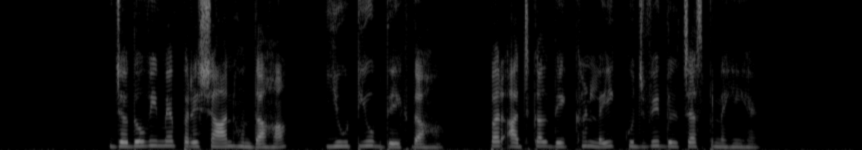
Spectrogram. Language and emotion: Punjabi, sad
